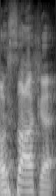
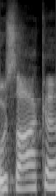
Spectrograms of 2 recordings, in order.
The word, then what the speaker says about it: Ahsoka: Yeah, that's how you pronounce it in in its original language. In its original language? Ahsoka, absolutely. Um so You said Osaka?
